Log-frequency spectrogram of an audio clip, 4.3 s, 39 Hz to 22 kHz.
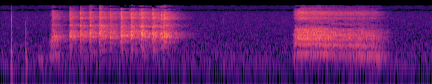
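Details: Crow muttering to itself, 15 May 2018, described as frightened: a rapid stuttering series of harsh pulsed notes for over a second, a pause, then one long drawn-out grating call.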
